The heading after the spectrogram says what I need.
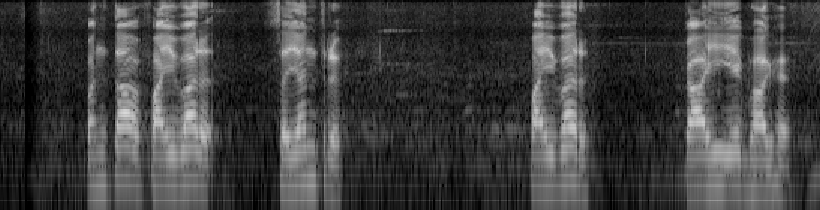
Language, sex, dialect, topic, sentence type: Hindi, male, Marwari Dhudhari, agriculture, statement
